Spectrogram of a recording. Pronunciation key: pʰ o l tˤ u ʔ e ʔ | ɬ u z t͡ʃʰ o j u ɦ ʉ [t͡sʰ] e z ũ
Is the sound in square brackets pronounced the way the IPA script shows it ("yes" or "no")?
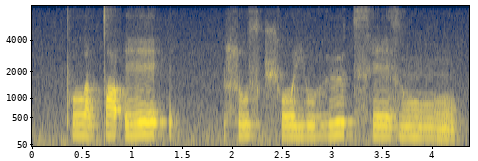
yes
